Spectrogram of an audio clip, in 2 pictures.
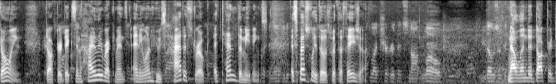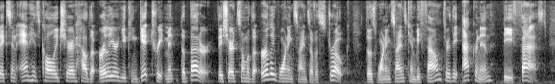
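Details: Adult male news reporter; Typical speech.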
